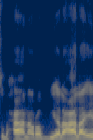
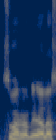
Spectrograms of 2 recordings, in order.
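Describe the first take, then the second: First: The phrase is said slowly and calmly. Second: The phrase is rattled off very quickly. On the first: The prayer is said with inner calm. The speaker calls it right. "ধীরে ধীরে বলতে হবে" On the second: The prayer is rushed without calm. The speaker calls it wrong. "এত তাড়াতাড়ি, এটা কিন্তু সঠিক হয় না।"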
